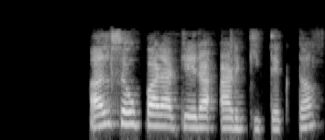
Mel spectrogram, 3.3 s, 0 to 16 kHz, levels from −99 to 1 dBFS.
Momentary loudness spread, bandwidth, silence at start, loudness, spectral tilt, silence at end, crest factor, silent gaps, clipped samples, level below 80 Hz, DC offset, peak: 13 LU; 8 kHz; 0.9 s; -18 LUFS; -2 dB/octave; 0.1 s; 18 dB; 2.66-2.70 s, 2.90-2.98 s; under 0.1%; -72 dBFS; under 0.1%; -2 dBFS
